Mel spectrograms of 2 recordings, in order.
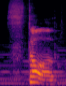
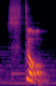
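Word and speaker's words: stol: This is stall. Right, you can do it. Stall. It means stable, and it is pronouncing like s, t, o, l.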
